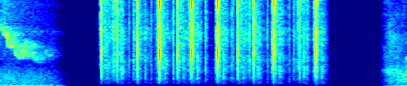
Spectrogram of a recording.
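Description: A rapid, slightly uneven run of sharp clicks, about eight or nine a second, lasting a little over two seconds.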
